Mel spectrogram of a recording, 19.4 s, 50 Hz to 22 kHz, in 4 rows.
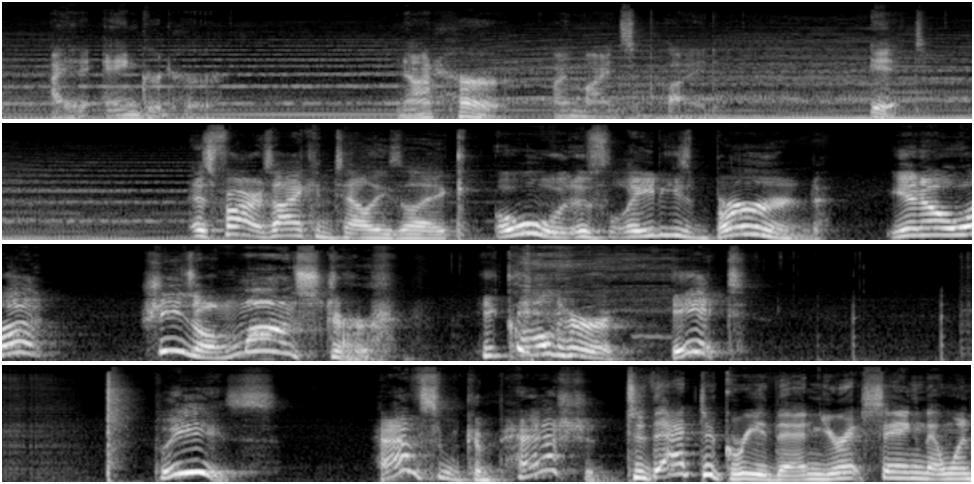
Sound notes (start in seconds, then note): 12.2 laughing; 13.1 hands clapping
